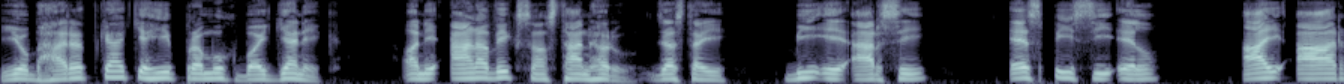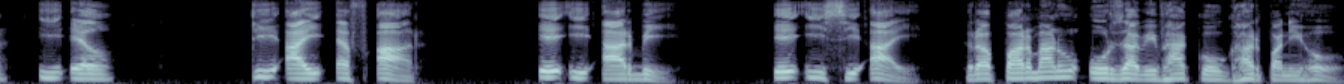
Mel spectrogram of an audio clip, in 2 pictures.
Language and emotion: Nepali, neutral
